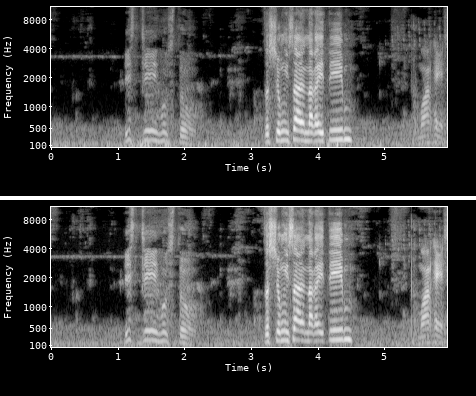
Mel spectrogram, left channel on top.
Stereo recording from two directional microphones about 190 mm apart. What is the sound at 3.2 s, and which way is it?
Speech, 25° right (ahead or behind).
